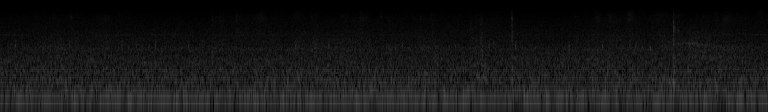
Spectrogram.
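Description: Yarn rustles softly as it is pulled and looped.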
